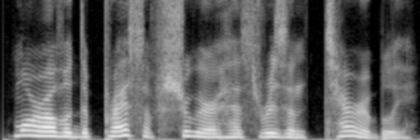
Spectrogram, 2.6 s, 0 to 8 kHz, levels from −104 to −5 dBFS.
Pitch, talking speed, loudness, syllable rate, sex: 215 Hz, 185 wpm, -18 LUFS, 6.2 syllables/s, female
